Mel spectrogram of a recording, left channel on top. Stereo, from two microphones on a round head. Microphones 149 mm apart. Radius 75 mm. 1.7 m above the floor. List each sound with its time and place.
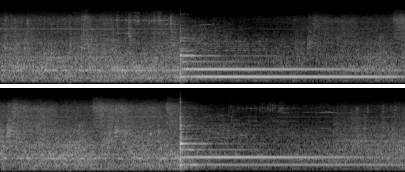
1.8 s a guitar: 55° right (ahead or behind), 2.5 m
